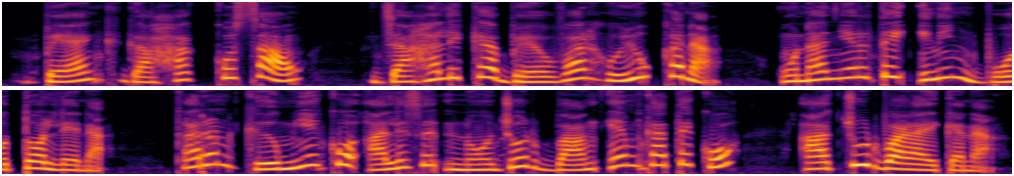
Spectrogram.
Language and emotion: Santali, disgusted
